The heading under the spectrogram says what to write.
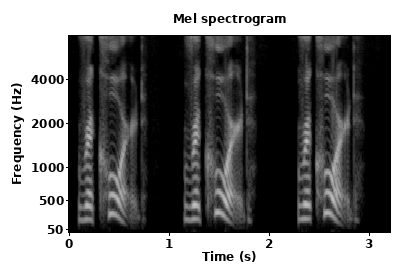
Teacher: Now the verb form stress on the second syllable.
